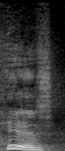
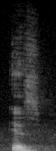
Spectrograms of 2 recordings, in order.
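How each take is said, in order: First: The word begins with a clear h sound. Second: The word begins without any h sound. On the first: The speaker calls it wrong. "Not his" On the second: The speaker calls it right.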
